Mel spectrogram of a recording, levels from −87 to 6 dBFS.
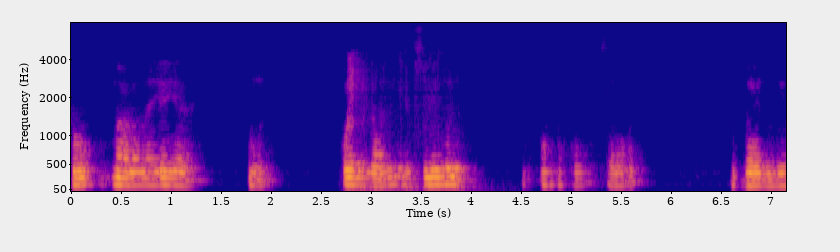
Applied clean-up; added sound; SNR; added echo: neural mask model DeepFilterNet 3.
